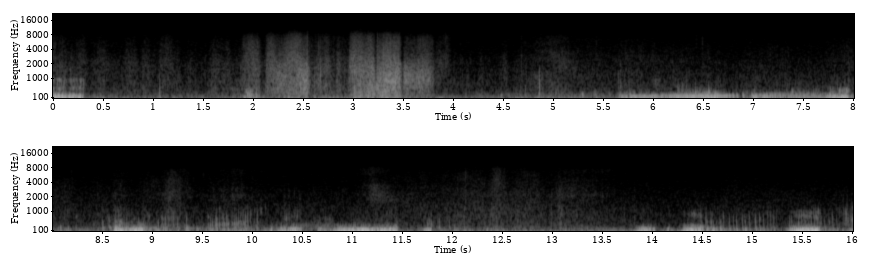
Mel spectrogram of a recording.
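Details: Male's empty stomach making low gurgling rumbles and growls, typical normal hunger noises. Borborygmi.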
